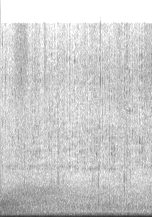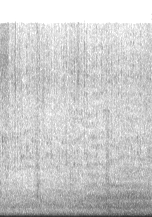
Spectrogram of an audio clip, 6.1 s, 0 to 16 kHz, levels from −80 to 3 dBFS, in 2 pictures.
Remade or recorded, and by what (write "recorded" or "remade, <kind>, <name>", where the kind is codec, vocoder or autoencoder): recorded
